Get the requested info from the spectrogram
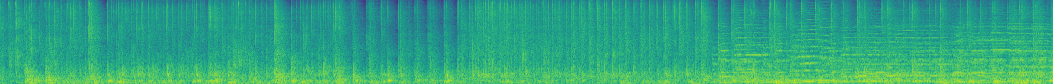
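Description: Rhythm tap dancing: the metal taps of several dancers' tap shoes striking the floor in fast, dense, syncopated patterns with heavier heel drops. About two-thirds of the way through, music with sustained notes joins the taps.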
